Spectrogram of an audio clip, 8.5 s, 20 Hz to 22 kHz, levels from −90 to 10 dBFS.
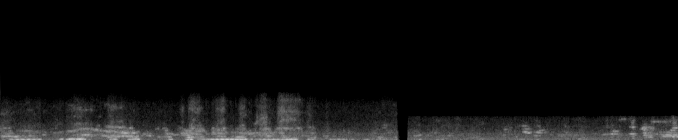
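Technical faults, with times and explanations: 4.95 to 5.09 s, handover gap: the speech decays within a few tens of milliseconds and a 140 ms silence follows while the call moves between networks and no speech frames arrive, so that stretch is simply missing. On a waveform it shows as a flat line, on a spectrogram as a blank vertical band.
5.09 to 8.48 s, fallback to narrowband: after the gap the speech turns duller and rougher because the call has dropped from HD Voice to a narrowband codec that keeps nothing above 4 kHz. A spectrogram shows a hard ceiling at 4 kHz where the upper band disappears, which fits a switch from AMR-WB at 12.65 kbit/s to AMR-NB at 12.2 kbit/s.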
